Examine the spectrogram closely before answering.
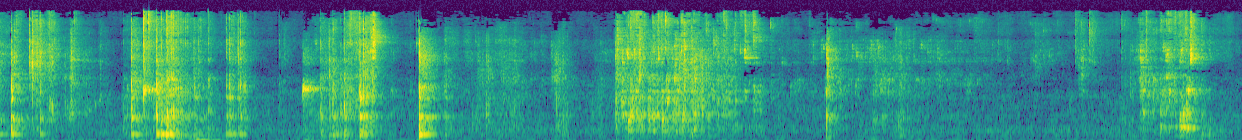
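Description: Water poured from an upturned plastic bottle into a plastic jug already holding liquid, splashing in several short spells with a few knocks in between.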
